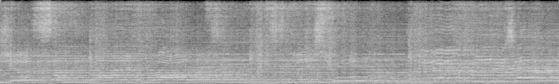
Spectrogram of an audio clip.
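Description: Live pop music: three women singing together in harmony into microphones, over an instrumental backing with a steady deep bass.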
